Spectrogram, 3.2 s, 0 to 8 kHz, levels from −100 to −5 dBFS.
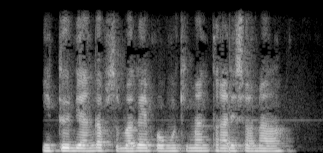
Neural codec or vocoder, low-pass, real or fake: none; 7.2 kHz; real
